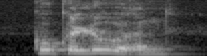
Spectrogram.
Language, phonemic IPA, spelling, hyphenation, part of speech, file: Dutch, /ˌku.kəˈlu.rə(n)/, koekeloeren, koe‧ke‧loe‧ren, verb, Nl-koekeloeren.ogg
- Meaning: 1. to look, to stare 2. to idle, to be somewhere without doing much 3. to crow like a rooster, to produce the sound of a cock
